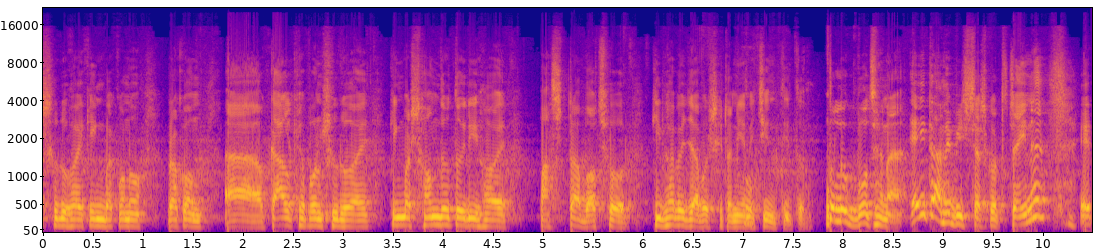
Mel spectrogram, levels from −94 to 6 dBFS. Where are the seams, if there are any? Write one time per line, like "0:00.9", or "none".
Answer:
0:07.8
